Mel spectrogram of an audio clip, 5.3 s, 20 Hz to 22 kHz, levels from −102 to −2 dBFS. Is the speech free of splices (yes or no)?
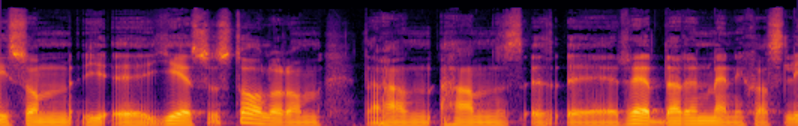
yes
